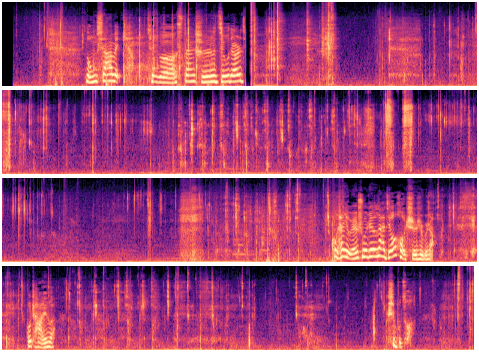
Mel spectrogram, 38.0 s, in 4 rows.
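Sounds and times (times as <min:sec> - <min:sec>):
chewing with crisp crunches: 0:07.5 - 0:26.2, 0:27.0 - 0:37.9.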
